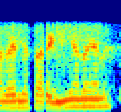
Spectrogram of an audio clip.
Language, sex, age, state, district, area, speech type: Malayalam, female, 30-45, Kerala, Alappuzha, rural, conversation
